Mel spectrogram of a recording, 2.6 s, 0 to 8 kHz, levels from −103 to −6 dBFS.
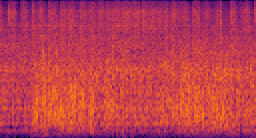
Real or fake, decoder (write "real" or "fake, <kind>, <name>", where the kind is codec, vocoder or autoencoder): fake, codec, DAC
